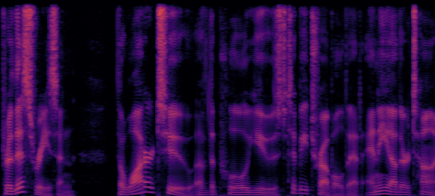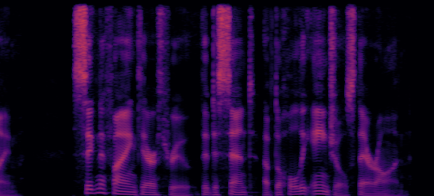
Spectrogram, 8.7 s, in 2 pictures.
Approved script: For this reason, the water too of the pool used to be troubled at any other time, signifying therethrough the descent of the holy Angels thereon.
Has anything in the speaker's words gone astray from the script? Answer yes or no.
no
